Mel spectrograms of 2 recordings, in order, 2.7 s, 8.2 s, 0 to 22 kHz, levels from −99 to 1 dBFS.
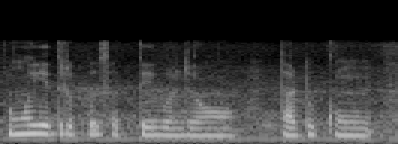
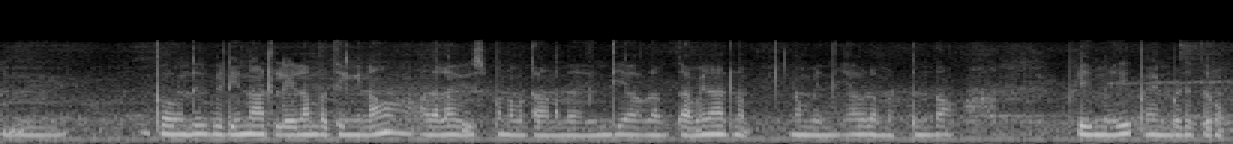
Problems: low volume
